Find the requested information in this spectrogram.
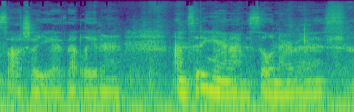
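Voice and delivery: nervous whisper; hushed in the waiting room. Real, not acted.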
